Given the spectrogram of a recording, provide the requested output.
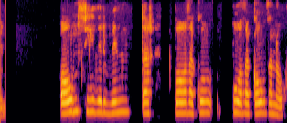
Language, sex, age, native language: Icelandic, female, 8, Icelandic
